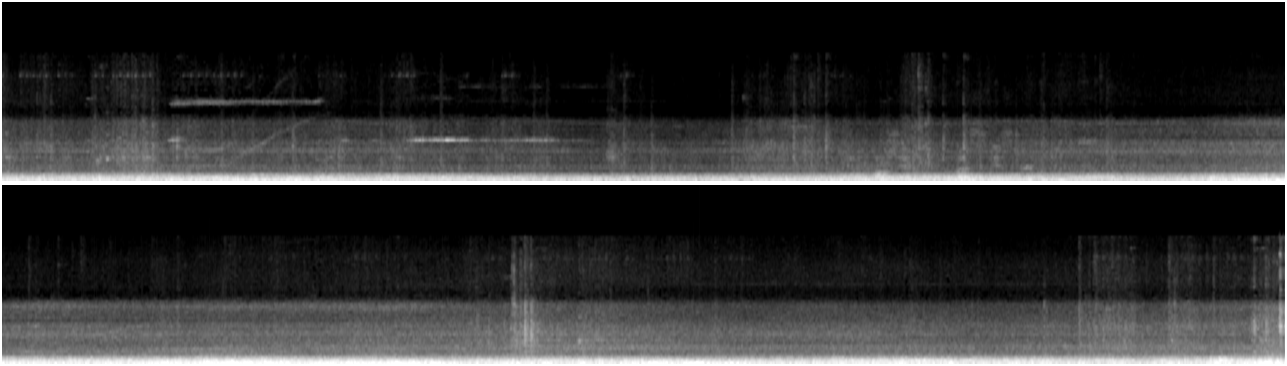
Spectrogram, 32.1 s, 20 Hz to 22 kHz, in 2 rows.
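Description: Inside the cabin of a 2014 Nova Bus LFS hybrid-electric bus under way: the Allison EP40 hybrid drive gives a pitched electric whine that rises and falls with road speed, over the rumble of the Cummins ISL9 diesel and the road. The whine drops in pitch over the first several seconds, climbs again about halfway through, holds high, then eases off near the end.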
